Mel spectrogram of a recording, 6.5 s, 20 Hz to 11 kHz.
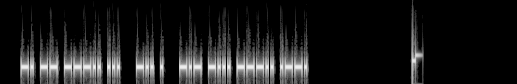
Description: Morse code, heard as a keyed tone, about 37 wpm, 700 Hz. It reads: NM8S DE KB8P
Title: USA Callsign DE Callsign - 4 Characters - 40wpm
